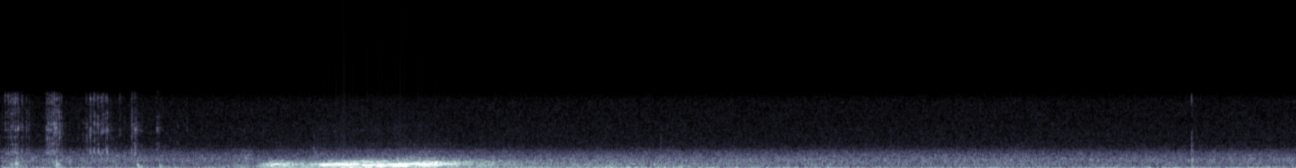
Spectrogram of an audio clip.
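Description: Small plastic parts click and rattle as a hand handles them close by.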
